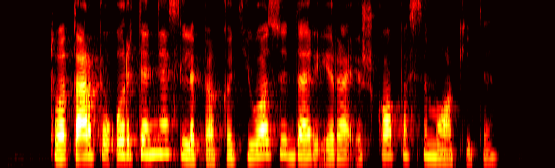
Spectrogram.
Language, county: Lithuanian, Vilnius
